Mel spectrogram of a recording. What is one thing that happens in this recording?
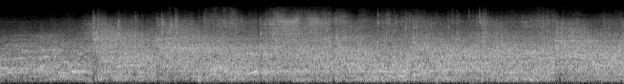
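Skates scrape and hiss across ice in a large echoing hall.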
